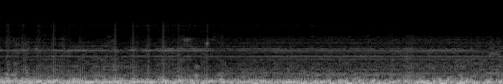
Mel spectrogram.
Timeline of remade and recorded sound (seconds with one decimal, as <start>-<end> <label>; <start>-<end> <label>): 0.0-5.0 remade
